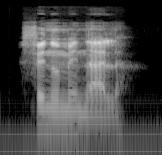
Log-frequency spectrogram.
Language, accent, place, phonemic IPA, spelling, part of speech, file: French, France, Lyon, /fe.nɔ.me.nal/, phénoménal, adjective, LL-Q150 (fra)-phénoménal.wav
- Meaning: phenomenal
